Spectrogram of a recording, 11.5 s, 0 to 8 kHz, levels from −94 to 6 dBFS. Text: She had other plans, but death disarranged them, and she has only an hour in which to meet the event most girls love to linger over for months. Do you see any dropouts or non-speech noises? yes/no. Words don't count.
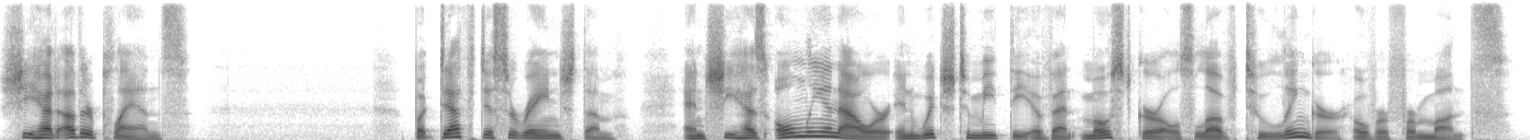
no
